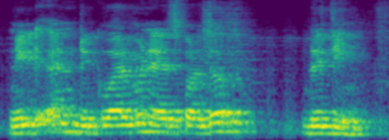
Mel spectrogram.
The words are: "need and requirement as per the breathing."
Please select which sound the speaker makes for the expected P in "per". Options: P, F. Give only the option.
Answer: F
